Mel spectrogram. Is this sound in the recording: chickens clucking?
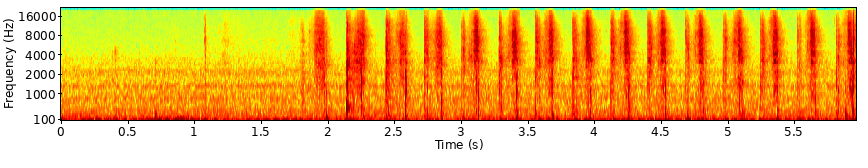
no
